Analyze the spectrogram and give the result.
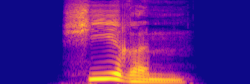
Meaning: strong dative masculine/neuter singular of schier
- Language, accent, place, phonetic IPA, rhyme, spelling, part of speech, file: German, Germany, Berlin, [ˈʃiːʁəm], -iːʁəm, schierem, adjective, De-schierem.ogg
